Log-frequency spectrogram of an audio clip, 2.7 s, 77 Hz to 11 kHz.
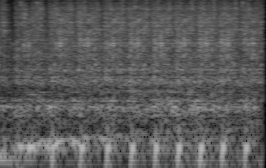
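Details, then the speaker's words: WWII Chore Horse 300 W battery charging set, model CH1 395-5, single-cylinder engine, cranked during a compression test reading about 70 psi, correct spec unknown; steady cranking with about four even, equally firm thumps a second; normal cranking compression. "Okay, so it's got about 70 psi, so I don't know what the compression should be."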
